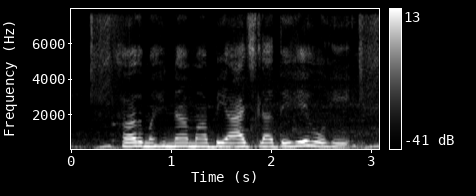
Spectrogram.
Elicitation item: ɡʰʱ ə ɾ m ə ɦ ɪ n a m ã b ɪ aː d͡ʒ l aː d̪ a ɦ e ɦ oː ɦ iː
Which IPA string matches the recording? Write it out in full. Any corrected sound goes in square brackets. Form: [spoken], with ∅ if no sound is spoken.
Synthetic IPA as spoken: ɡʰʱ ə ɾ m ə ɦ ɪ n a m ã b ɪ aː d͡ʒ l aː d̪ [e] ɦ e ɦ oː ɦ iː

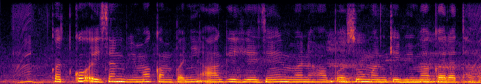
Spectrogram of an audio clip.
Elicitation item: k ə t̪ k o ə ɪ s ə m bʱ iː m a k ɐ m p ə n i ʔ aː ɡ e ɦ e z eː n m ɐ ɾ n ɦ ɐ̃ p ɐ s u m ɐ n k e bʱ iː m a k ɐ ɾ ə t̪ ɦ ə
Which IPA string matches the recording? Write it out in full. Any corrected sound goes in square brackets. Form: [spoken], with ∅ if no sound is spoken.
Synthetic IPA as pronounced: k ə t̪ k o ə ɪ s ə [n] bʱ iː m a k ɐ m p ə n i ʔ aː ɡ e ɦ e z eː n m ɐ [∅] n ɦ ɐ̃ p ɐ s u m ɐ n k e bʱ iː m a k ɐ ɾ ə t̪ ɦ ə

